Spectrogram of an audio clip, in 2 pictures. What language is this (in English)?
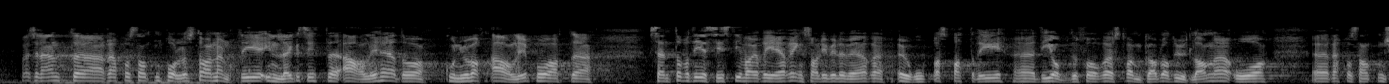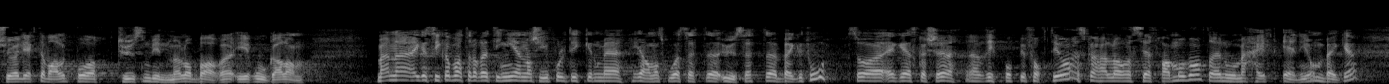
Norwegian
